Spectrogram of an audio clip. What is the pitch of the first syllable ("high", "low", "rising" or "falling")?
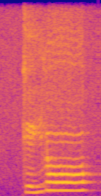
rising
